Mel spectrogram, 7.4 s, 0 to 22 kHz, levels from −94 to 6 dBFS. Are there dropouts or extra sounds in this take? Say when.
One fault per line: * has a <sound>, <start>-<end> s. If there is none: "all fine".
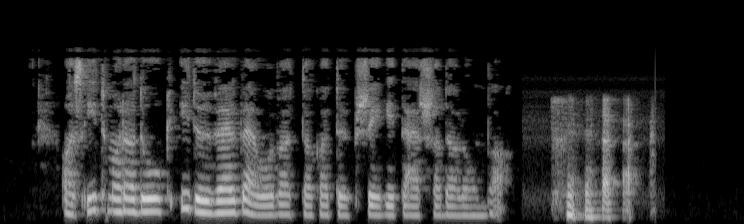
* has a laugh, 5.5-6.6 s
